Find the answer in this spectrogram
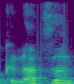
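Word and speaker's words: Knudsen: So, Kudson, Kudson, Kudson, I think is the how you pronounce it right. That's the head of I believe that the K is silent, but I never knew the man.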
